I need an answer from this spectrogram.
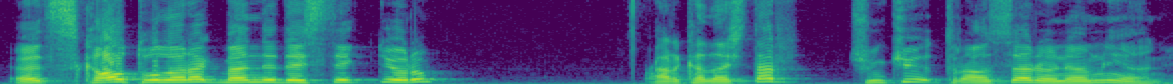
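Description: Young male gamer for a football match commentary, high voice, bursts into sung goal shouts then mutters. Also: normal speed, clean tone. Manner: shouts and half-sings goals, then drops to low mutters. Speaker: gaming YouTuber playing a scout role. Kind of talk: excited live commentary of a mobile football match.

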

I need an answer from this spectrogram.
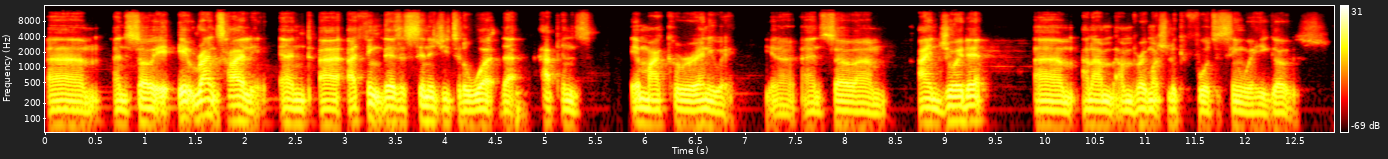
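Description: A man actor answering interview questions in a relaxed, playful way. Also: extremely low pitch, normal speed.

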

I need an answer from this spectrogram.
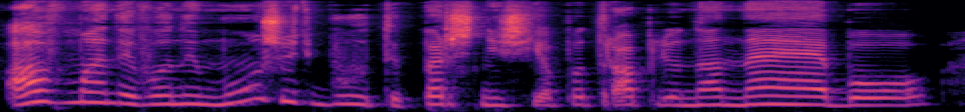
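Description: A woman voicing an excitable, cheerful little girl who gushes and exclaims in breathless enthusiasm, in an audiobook. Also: a little high, moderate pace, voice pushed up. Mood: excited.

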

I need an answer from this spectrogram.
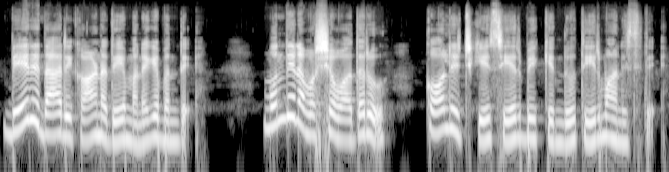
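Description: A woman narrating a first-person story, reading out the quoted dialogue in her steady storytelling voice. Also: medium pitch, unhurried, no room sound, studio quality.

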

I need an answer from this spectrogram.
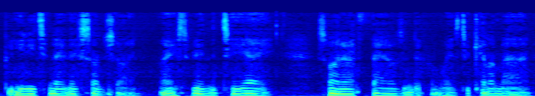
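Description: An actor playing a menacing, mock-tough man with a husky, gravelly voice in a found-footage film. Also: deep voice, monotone, quick pace, mellow, full character voice. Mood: mock menace. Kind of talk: naturalistic found-footage horror film dialogue.

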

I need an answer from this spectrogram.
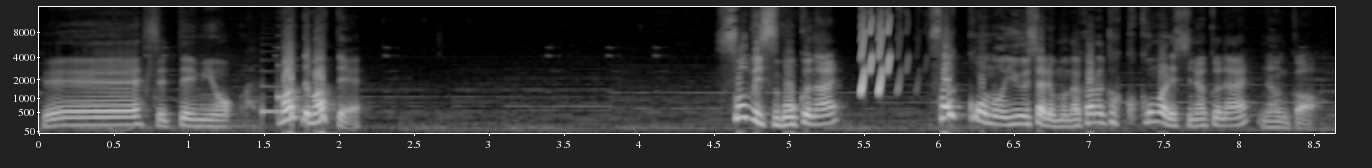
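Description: Excitable man joking at the screen. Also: high-pitched, moderate pace, long pauses, music in the background. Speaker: let's-play streamer. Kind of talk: casual game commentary.

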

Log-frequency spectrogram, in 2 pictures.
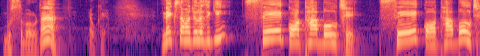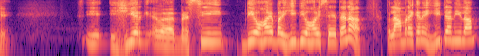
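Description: A male teacher whose first language is Bengali is running a beginner English lesson at a board. He talks patiently and keeps putting questions to the class, then answers them himself. Now and then he slows down to spell a word letter by letter. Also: very high-pitched, sing-song, clean tone.

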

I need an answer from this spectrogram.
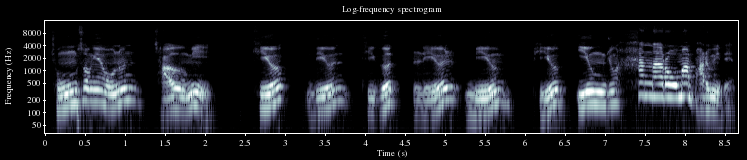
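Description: A man's voice: fairly high pitch, very animated, takes it slowly, fairly bright tone. A man teaching an online grammar lesson, talking students through examples and checking with them after each point. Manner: greets students by name as they join. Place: warm room with a fan.

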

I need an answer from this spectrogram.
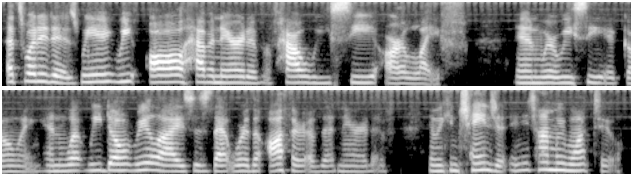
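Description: A woman's voice: medium pitch, level tone, moderate pace, no echo. A middle-aged woman, a guest on a podcast interview, speaking candidly and laughing often.

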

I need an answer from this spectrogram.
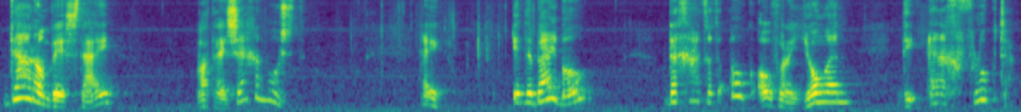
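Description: Man, children's Bible storyteller, slow and slightly husky, very animated pitch. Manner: expressive, questioning the listener.

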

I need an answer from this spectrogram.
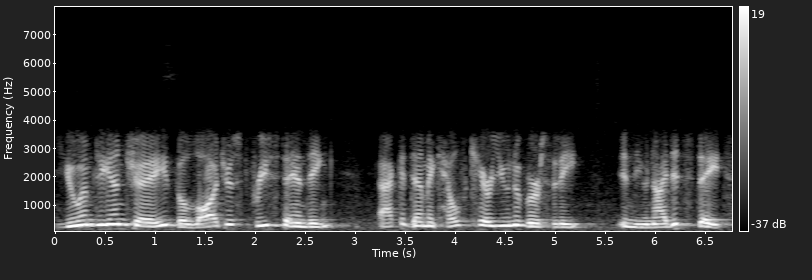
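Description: A man speaking over the phone, reading a prepared statement as a public commenter in a formal, measured way, in short phrases. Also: mid-range voice. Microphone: telephone. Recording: tinny phone line with faint noise.

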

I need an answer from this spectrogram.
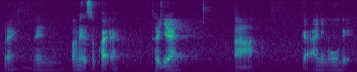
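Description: Over lo-fi sound with faint hiss or hum, a young student animator speaks in a medium-pitched, fairly flat voice. Sitting for an interview in an indoor studio, he replies quickly and sincerely in everyday language, frequently backing up to restart a phrase.

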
